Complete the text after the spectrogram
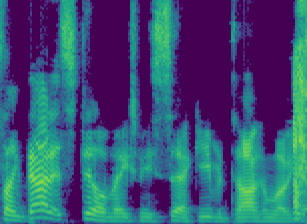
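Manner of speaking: normal talking voice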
